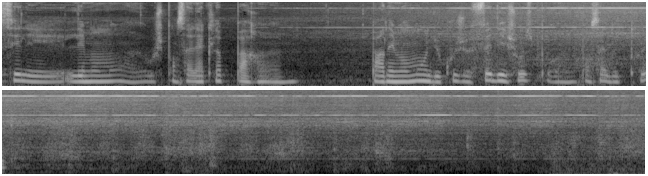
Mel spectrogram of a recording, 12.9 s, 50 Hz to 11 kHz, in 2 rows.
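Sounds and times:
speech: 0.1s - 3.1s, 3.7s - 6.7s
vacuum cleaner running: 2.4s - 12.8s.

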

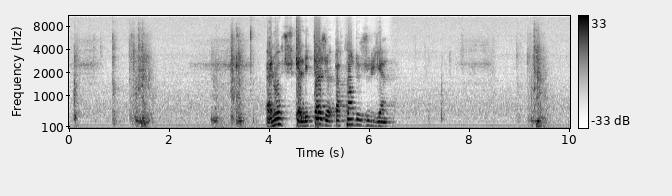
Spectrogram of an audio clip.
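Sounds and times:
low mechanical hum: 0.0s - 10.0s
elevator door sliding open: 1.2s - 1.7s, 9.1s - 9.7s
speech: 4.0s - 6.5s.

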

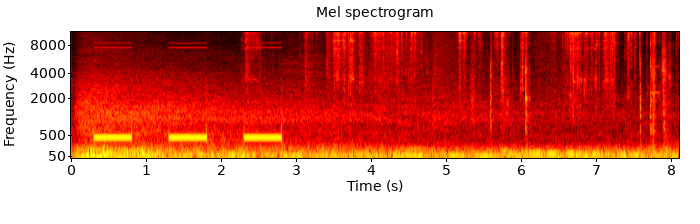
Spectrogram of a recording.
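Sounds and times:
steady low rumble: 0.0s - 7.4s
electronic beeps: 0.3s - 2.8s
metallic keys jangling in a prison door lock: 2.3s - 8.1s.

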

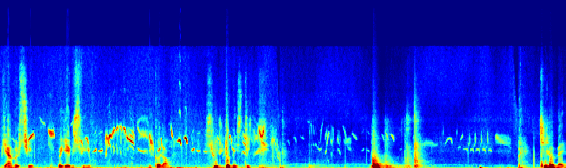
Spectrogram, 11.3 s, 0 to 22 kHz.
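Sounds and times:
small birds chirping outside: 0.0s - 11.3s
speech: 0.1s - 3.6s, 4.2s - 5.6s, 10.9s - 11.3s
house front door creaking open: 7.4s - 8.6s.

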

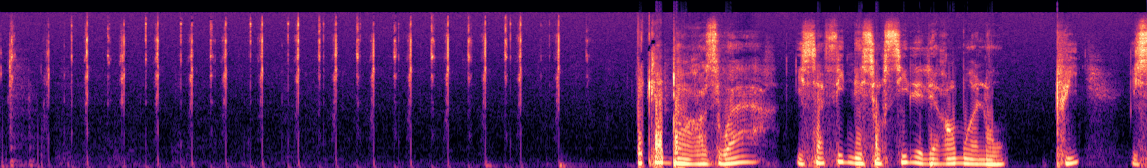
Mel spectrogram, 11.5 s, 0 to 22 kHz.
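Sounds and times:
scissors cutting wet hair at the front of the head: 0.0s - 6.0s
speech: 6.6s - 11.4s.

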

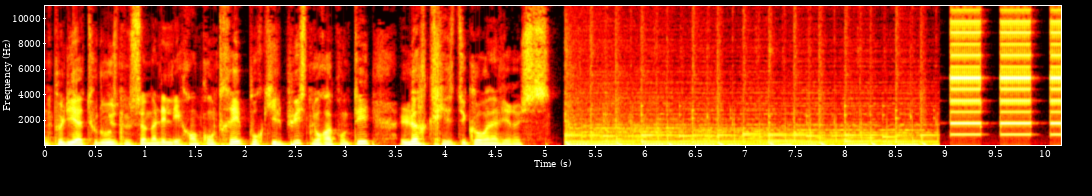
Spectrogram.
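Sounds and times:
speech: 0.0s - 5.1s
music playing: 5.2s - 9.0s
alarm clock ringing in sharp piercing electronic bursts: 9.0s - 10.1s.

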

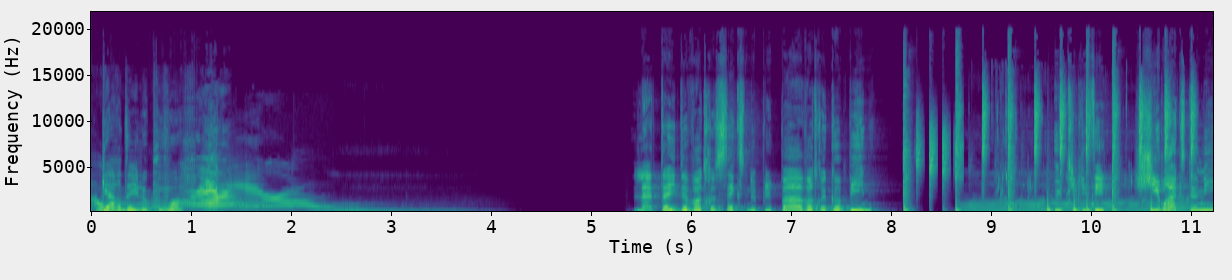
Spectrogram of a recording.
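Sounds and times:
speech: 0.0s - 1.1s, 5.4s - 7.9s, 9.6s - 11.2s
cat meowing: 0.6s - 3.2s.

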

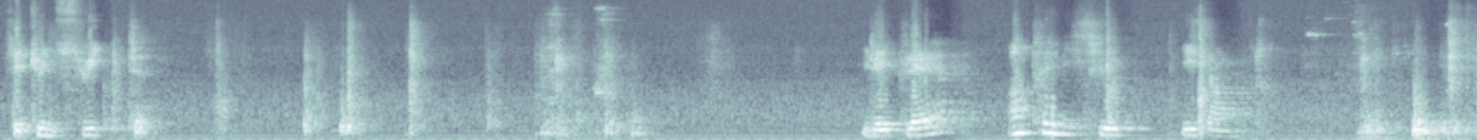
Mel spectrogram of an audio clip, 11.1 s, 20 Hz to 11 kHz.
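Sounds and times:
faint steady hum: 0.0s - 11.0s
speech: 0.1s - 1.2s, 6.5s - 9.4s
door being opened: 4.0s - 4.9s.

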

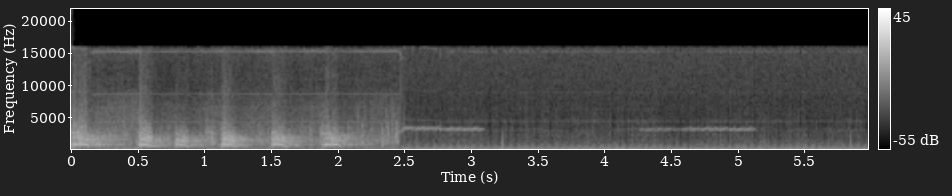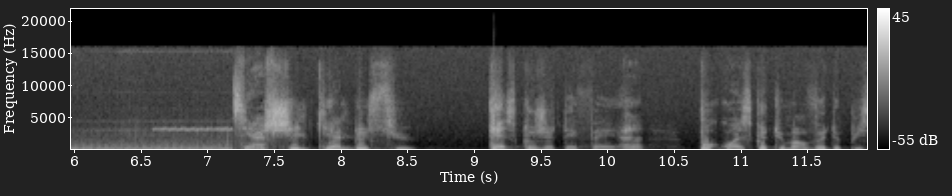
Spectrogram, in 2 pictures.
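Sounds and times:
dog barking sharply: 0.0s - 2.5s
low rumbling background: 0.0s - 7.2s
faint thin high-pitched tone: 4.1s - 5.2s, 5.9s - 7.3s
speech: 7.4s - 11.9s.

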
